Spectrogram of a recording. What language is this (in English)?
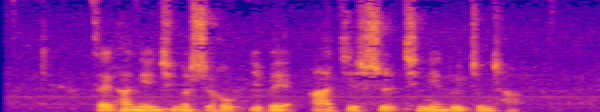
Chinese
